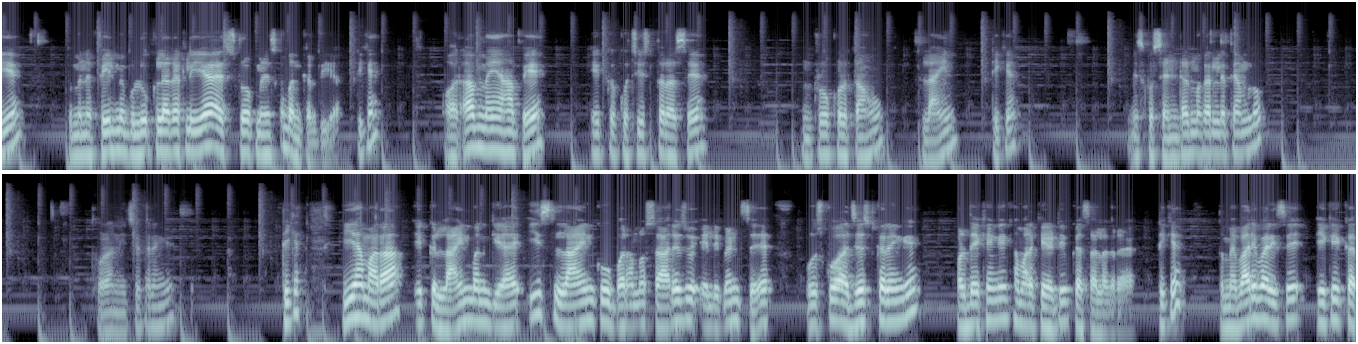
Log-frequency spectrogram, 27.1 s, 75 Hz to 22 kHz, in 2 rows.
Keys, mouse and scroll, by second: 5.1-10.5 drag, 11.1 ctrl+a, 12.0 click, 12.8 ctrl+d, 14.0-17.7 drag.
